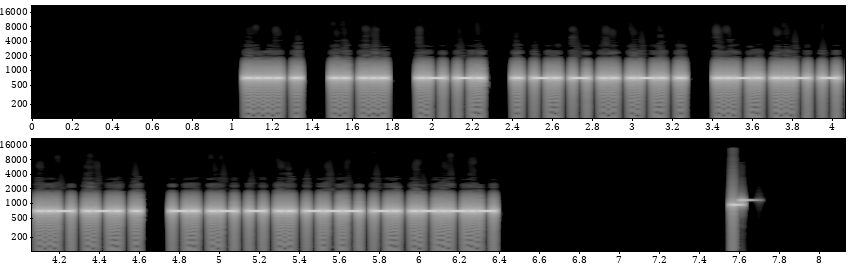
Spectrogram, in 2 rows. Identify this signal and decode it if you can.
Morse code, heard as a keyed tone, about 48 wpm, 700 Hz. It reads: HE IS AN ENTIRE FUTURE NATION.
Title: A Sound Of Thunder 50wpm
